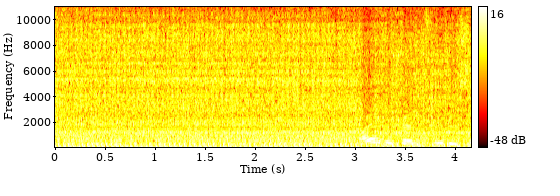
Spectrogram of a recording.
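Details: 1985 Honda ATC250ES Big Red single-cylinder after carburetor swap and adjustments, warmed up, choke off: fairly even, steady idle, regular exhaust pulses, no miss; valves untouched; not a bad idle; normal idle.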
